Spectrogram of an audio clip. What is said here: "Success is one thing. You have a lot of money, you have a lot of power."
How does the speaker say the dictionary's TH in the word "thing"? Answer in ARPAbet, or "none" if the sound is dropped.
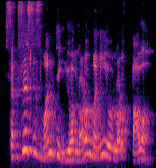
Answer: T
